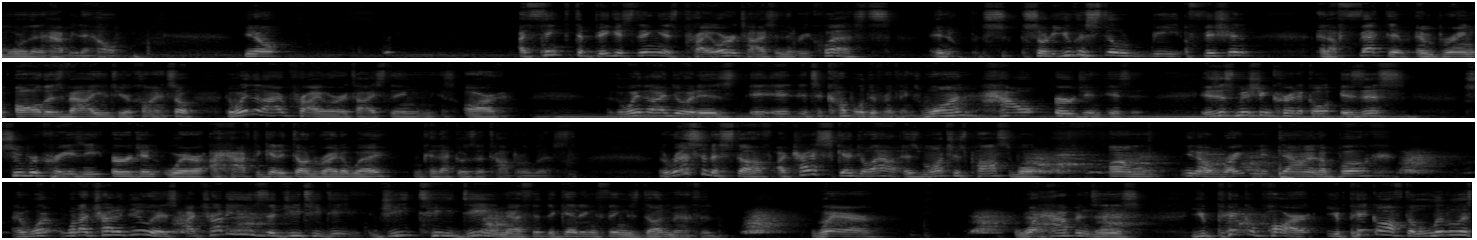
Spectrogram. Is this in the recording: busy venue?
no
